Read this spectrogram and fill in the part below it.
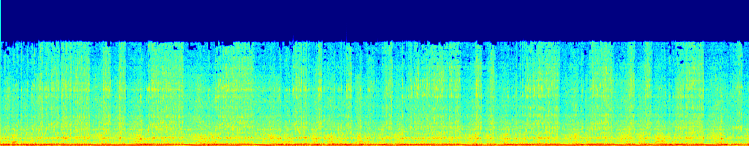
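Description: A small model engine revs up and down over and over.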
